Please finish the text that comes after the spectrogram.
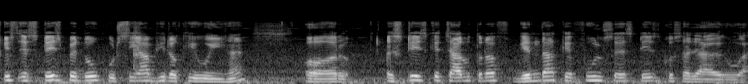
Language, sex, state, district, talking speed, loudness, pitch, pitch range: Hindi, male, Bihar, West Champaran, 175 wpm, -18 LUFS, 155 Hz, 130-180 Hz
